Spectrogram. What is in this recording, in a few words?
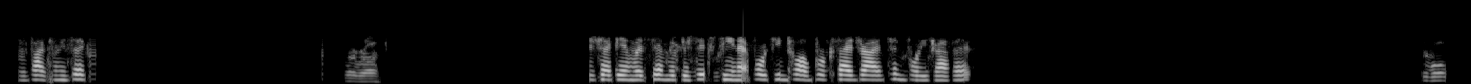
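Raleigh Police Southeast District Dispatch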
